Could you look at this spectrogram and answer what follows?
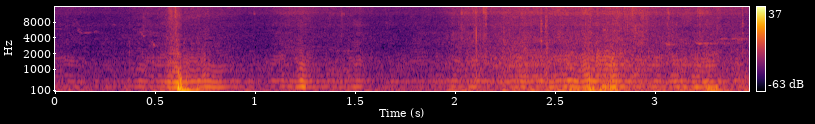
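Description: Honeybees buzzing around an open beehive during an inspection of the honey supers, a dense continuous drone with individual bees passing close by now and then.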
